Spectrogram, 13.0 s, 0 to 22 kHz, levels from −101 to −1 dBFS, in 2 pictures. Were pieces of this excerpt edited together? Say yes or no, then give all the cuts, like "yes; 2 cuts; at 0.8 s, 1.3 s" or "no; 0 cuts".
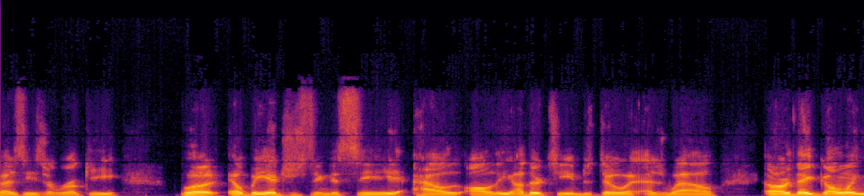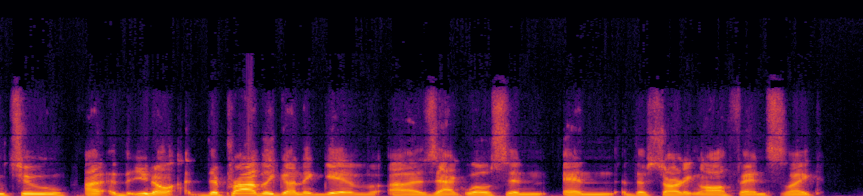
yes; 2 cuts; at 5.7 s, 7.1 s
